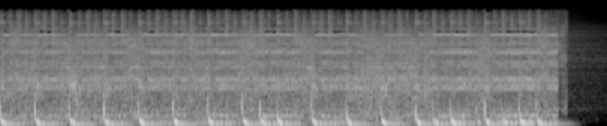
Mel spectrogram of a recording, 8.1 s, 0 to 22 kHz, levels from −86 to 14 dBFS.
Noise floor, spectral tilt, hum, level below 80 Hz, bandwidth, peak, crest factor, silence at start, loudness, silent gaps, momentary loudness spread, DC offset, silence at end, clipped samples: -48 dBFS; -3.5 dB/octave; none; -20 dBFS; 16.5 kHz; 0 dBFS; 14 dB; 0 s; -13 LUFS; none; 3 LU; under 0.1%; 0.5 s; under 0.1%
